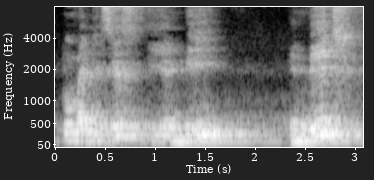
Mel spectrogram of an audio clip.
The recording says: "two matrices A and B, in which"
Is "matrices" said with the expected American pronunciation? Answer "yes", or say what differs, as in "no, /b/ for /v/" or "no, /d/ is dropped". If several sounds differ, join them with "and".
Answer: no, /ɹ/ is dropped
